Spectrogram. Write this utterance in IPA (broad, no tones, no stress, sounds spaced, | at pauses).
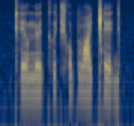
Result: kʰ e ʊ̯ n ø ɪ̯ kʰ ɯ t͡ʃʰ o p β ɑ ɪ̯ ǁ e ɡ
